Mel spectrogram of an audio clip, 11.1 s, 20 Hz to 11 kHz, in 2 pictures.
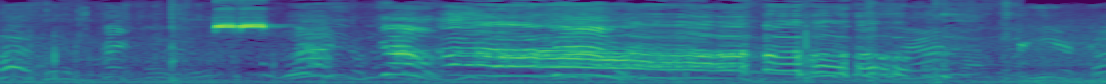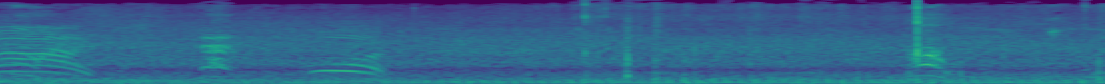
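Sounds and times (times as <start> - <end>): low rumble of field ambience: 0.0 - 11.0.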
